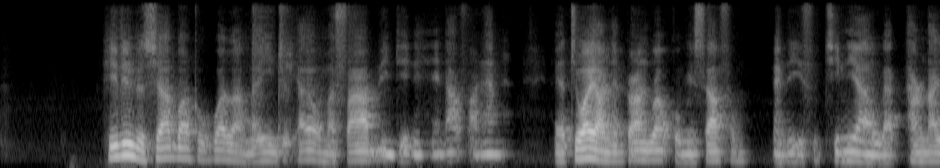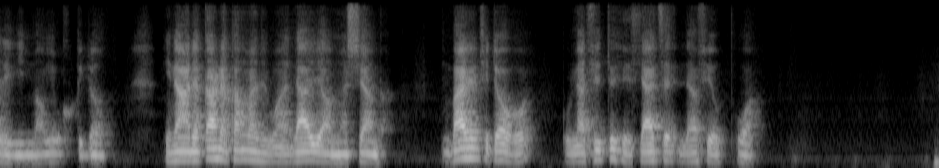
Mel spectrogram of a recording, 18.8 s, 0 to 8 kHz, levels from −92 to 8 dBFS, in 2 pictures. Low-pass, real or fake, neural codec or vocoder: 7.2 kHz; fake; codec, 16 kHz, 0.5 kbps, FunCodec, trained on Chinese and English, 25 frames a second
